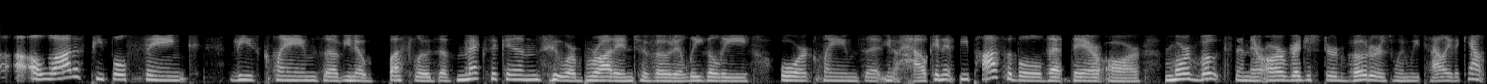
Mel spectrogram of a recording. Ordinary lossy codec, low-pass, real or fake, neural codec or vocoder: AAC, 16 kbps; 7.2 kHz; real; none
